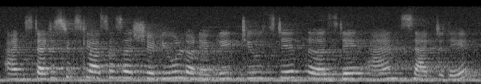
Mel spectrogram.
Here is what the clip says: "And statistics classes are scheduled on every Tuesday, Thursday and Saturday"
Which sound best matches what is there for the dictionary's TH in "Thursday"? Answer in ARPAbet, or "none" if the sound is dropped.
T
